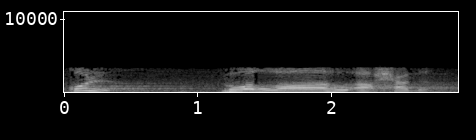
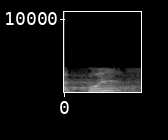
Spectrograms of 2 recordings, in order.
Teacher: ہم پڑھتے ہیں قل هو اللہ احد، قل قاف کے ساتھ، گول قاف، اس کا معنی ہے کہ اے محبوب تم کہو، تم فرما دو وہ اللہ ایک ہے، تم فرما دو وہ اللہ ایک ہے۔ اب اس قاف کو پر کر کے نہ پڑھا، پر کر کے نہ پڑھا اور اس کو باریک پڑھا تو یہ بن جائے گا کل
